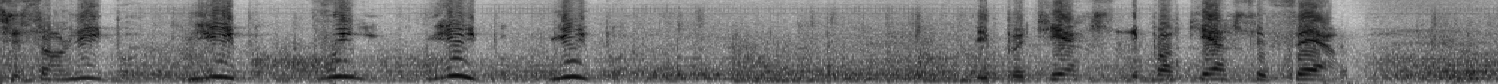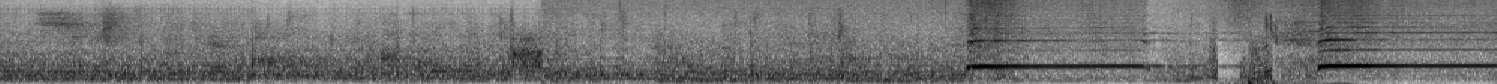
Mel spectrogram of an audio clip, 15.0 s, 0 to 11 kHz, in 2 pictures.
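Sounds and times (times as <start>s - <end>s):
speech: 0.0s - 3.4s, 5.0s - 7.4s
rumble and clatter of a train at a station: 0.0s - 14.2s
shrill train departure whistle: 12.3s - 14.9s.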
